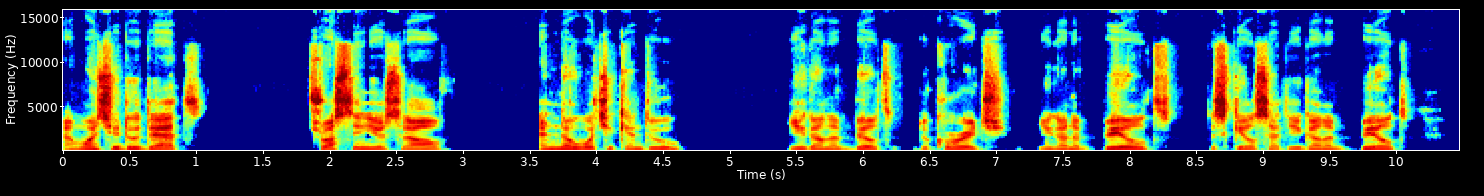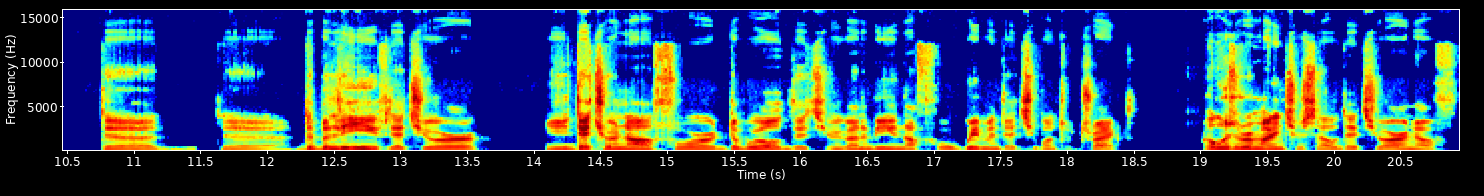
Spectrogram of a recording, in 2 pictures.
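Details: Adult male podcast host who says he stutters and that it can be heard in his episodes; word repetitions in this stretch; stuttering.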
